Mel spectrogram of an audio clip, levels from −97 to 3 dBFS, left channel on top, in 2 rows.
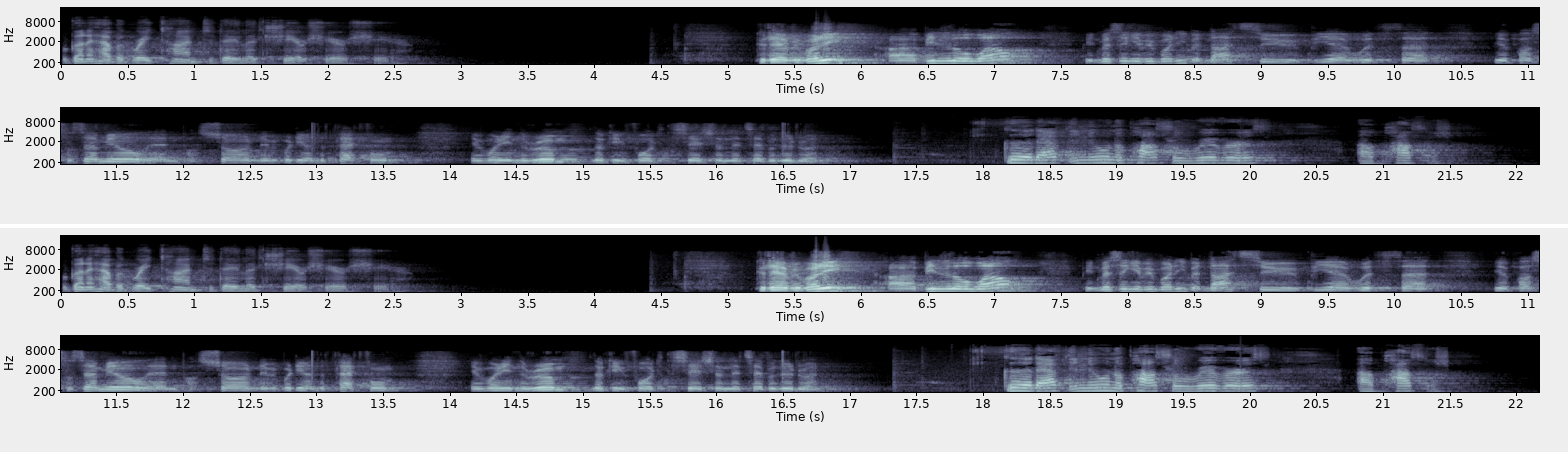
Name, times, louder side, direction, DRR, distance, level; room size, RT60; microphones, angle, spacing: voice 1, 0.0-2.6, right 1 dB, 5° right, 10 dB, 0.9 m, -35 dB
voice 2, 5.2-7.2 7.7-10.3 10.7-16.9, right 2 dB, 40° right, 9 dB, 1.2 m, -27 dB
voice 3, 18.2-20.1 20.8-21.5, right 3 dB, 55° right, 10 dB, 1.2 m, -29 dB
24.5 x 18.0 x 8.5 m, 0.98 s
head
